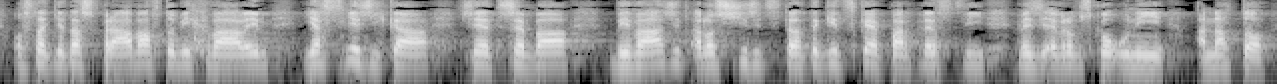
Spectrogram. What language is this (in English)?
Czech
